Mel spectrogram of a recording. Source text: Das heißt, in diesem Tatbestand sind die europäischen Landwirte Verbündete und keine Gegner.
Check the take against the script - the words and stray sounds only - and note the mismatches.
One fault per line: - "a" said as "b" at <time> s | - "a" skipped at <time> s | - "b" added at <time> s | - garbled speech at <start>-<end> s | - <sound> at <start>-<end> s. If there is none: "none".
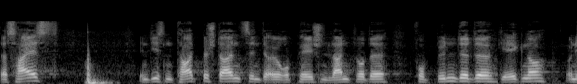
- thud at 0.8-1.2 s
- "und keine" skipped at 5.0 s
